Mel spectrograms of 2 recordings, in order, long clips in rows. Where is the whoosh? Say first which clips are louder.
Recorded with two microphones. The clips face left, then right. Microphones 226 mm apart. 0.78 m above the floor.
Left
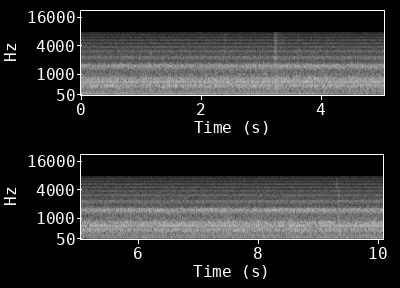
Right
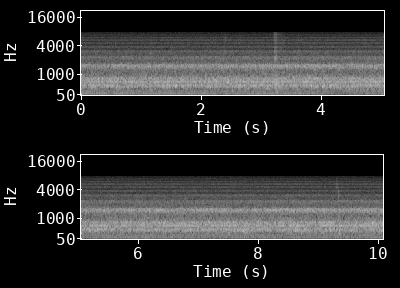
Left 1 dB; 40° left (ahead or behind), 6 m.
